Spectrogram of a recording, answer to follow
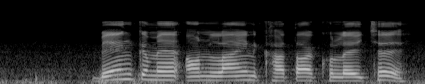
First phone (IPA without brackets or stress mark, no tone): b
